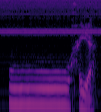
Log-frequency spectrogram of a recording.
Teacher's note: it is lengthened to six vowel counts. About six, or probably four. · Term: Madul Badal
